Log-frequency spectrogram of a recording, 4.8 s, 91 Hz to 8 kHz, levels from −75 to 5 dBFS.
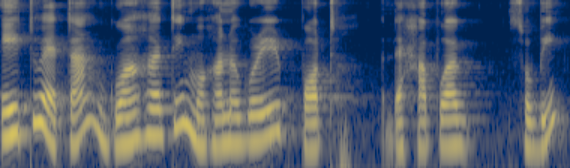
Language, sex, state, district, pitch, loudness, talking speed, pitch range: Assamese, female, Assam, Kamrup Metropolitan, 175 Hz, -17 LUFS, 100 wpm, 165-225 Hz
